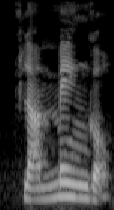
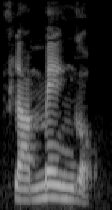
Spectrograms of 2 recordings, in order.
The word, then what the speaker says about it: flamenco: that syllable together so fla main go flamingo and i go up on that second to last syllable flamingo fa me family i'm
